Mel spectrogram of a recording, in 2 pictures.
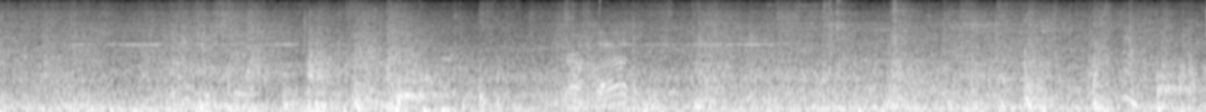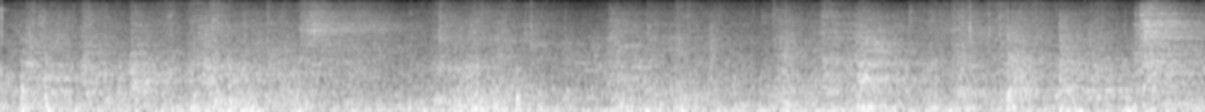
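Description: Bags, purses and other items rustling and knocking as they are handled and moved about in a cardboard bin, over the steady noise of a busy store with people talking in the background.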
